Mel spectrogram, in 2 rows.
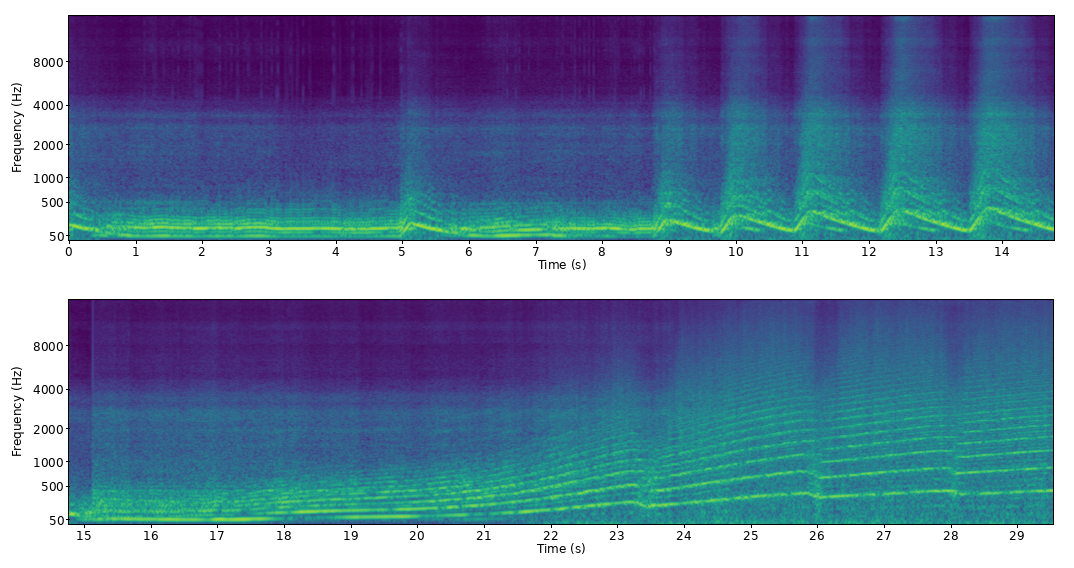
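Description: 2009 Suzuki GSX-R1000's inline-four engine, breathing through Two Brothers Racing carbon slip-on mufflers, idling, then revved once and in a quick string of about six throttle blips. It settles back to idle, then pulls up through the gears on the dyno, the pitch climbing steadily with two brief dips at upshifts near the end.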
